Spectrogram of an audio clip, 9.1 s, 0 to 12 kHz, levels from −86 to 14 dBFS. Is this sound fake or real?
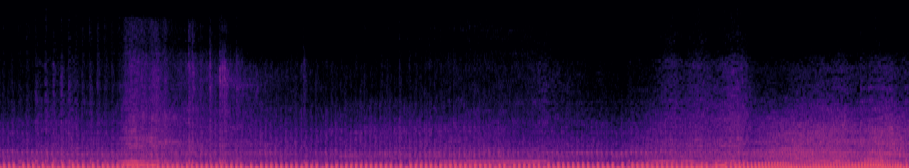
real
